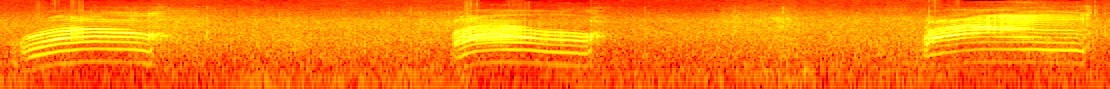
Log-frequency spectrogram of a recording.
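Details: Three loud, bright meows, each arching then dropping, repeated roughly every two and a half seconds by a stray ear-tipped cat during feeding on a gusty day, over faint wind.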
